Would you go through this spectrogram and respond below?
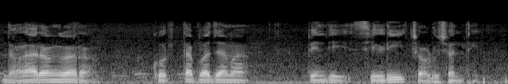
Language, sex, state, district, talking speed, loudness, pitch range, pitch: Odia, male, Odisha, Khordha, 80 wpm, -18 LUFS, 80-100 Hz, 95 Hz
